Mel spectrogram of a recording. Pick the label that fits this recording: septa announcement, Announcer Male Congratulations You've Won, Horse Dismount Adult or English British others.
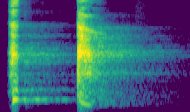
Horse Dismount Adult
